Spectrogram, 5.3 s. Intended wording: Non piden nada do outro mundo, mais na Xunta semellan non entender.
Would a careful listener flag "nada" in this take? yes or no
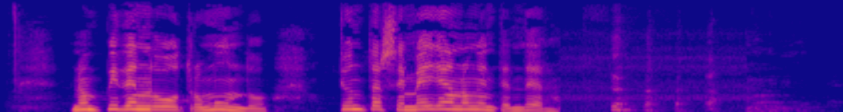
yes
